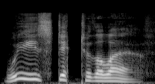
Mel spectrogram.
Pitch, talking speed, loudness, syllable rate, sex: 175 Hz, 190 wpm, -17 LUFS, 3.6 syllables/s, male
